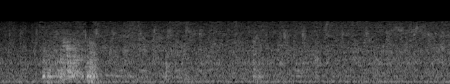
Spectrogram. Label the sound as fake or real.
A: real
